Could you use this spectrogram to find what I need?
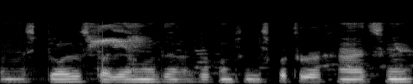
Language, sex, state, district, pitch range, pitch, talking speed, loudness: Bengali, male, West Bengal, Jhargram, 115-120 Hz, 115 Hz, 130 wpm, -25 LUFS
